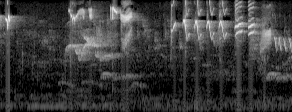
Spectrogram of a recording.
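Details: Caged orange-headed thrush, a contest bird readied for a songbird competition, singing high clear whistled phrases, then a fast series of about eight short, sharp, repeated notes over two seconds, ending in descending chips.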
